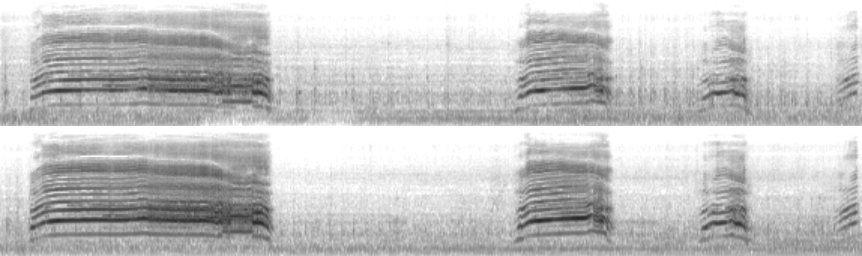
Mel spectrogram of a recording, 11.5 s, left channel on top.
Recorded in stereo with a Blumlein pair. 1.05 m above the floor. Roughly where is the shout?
Ahead.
